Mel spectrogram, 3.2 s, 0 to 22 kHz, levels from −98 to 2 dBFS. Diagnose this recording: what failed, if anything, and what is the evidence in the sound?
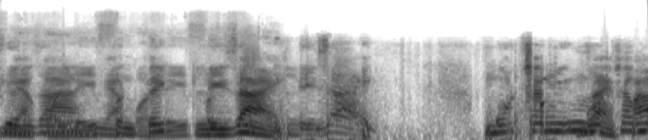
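A doubled audio track runs throughout. A full-band copy about 5 dB quieter trails by roughly half a second, with no reverb. A second capture path is the likely cause.

A call bitrate drop hits the codec stage from 1.37 s onward. The encoder falls from 32 to 6 kbps, bandwidth narrows from 20 kHz to 8 kHz, and the speech turns muffled and rough.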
